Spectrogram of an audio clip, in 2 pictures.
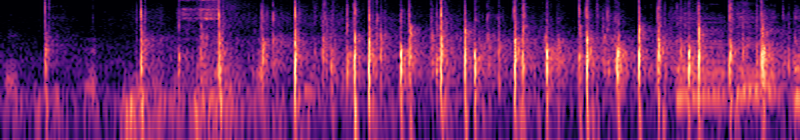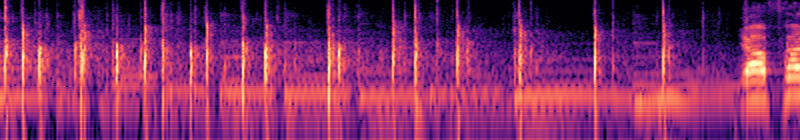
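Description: A small audience applauding, the individual hand claps distinct and irregular, starting about a second in and going on throughout. Faint low held tones sound beneath the clapping in the second half.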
